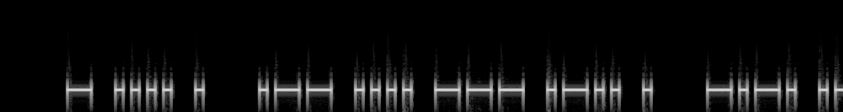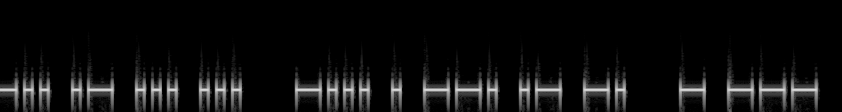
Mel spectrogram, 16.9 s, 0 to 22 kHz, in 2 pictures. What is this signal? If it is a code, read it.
Morse code, heard as a keyed tone, about 15 wpm, 700 Hz. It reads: THE WHOLE CLASS BEGAN TO
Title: Sentences from Top 1000 Words - Review Part 2 - 15wpm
